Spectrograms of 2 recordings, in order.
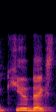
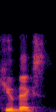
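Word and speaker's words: Qubix: a question absolutely you can always go to cubics comm now it's spelled Q B I XCOM there's no you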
